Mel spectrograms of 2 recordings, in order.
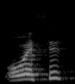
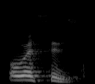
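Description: First: Said in the usual way. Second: ওয়েসিস falling to a voiced z or j ending; final j sound. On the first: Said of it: "এরপরে ওয়েসিস". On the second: Shown as a demonstration. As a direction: buzz the last consonant of ওয়েসিস, pitch dropping. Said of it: "লাস্টে জ".

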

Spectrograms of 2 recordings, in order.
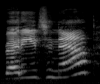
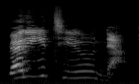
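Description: First: "Ready to nap" as a bright question, rising on "nap"; eager question with "nap" going up. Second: "Ready to nap" as a settled statement, falling on "nap"; relaxed reply with "nap" going down; answering. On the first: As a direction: ask it louder, lifting "nap" at the end. Asked, then answered in same words. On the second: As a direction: confirm it, dropping "nap" at the end. Answer echoing the question. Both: Acted.

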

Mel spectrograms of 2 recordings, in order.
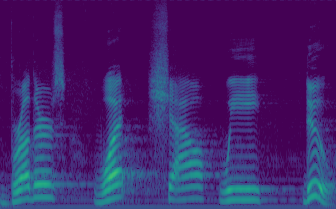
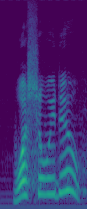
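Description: First: A higher and louder cry of "Brothers, what shall we do"; anguished cry. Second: Much higher, louder "What shall we do?"; emphatic repeat. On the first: Crowd crying out to Peter, anguished and loud. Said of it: "they said to Peter". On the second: Pastor repeating the crowd's question, louder and higher. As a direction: hurl the question back at them. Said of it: "repeated for emphasis". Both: Acted.

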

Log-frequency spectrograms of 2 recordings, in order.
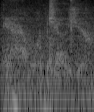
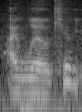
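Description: First: Breathy whispered threat; whispering. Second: Said in the usual way. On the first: Acted. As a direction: hiss the threat under your breath. Trash talk whisper.

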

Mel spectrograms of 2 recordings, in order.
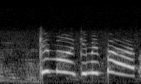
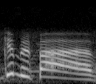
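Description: First: Much higher, coaxing a cat; squeaky coaxing. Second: Said in the usual way. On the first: Real, not acted. Owner begging her cat for a high five, squeaky. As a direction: jump up into a squeaky plea.

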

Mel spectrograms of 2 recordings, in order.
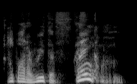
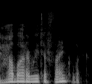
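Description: First: "Franklin" pushed higher and louder with a rising end; emphatic repeat. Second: Said in the usual way. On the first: Retold or imitated. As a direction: lean hard on "Franklin", selling the idea.

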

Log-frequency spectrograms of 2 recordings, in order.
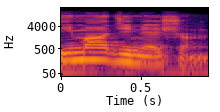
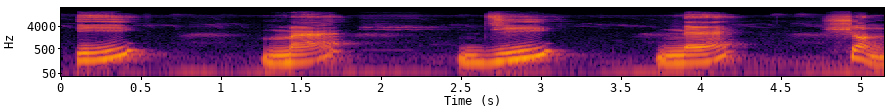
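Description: First: Said in the usual way. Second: "ই ম্যা জি নে শন" broken into separate syllables with long pauses. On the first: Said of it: "আমরা এটাকে উচ্চারণ করা". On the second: Shown as a demonstration. Teacher splits the word for learners, syllable by syllable. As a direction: say ই, ম্যা, জি, নে, শন one at a time. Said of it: "সিলেবলের মধ্যে পাট পাট পাট পাট করে".

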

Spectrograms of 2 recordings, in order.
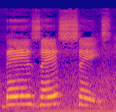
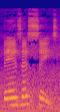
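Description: First: "Dezesseis" very drawn out, each syllable clear; palavra bem esticada. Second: "Dezesseis" as one word, moderately slow; palavra juntada. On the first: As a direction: stretch every syllable of "Dezesseis". ("Dezesseis" muito devagar, bem pronunciado) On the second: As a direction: repeat "Dezesseis" more compactly, still careful. ("Dezesseis" inteiro, um pouco devagar) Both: Shown as a demonstration. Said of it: "Formou que palavrinha?".

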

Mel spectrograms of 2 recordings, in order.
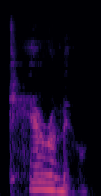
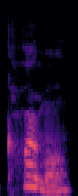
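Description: First: Caramel in three syllables, CARE-uh-mel; careful pronunciation. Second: Caramel in two syllables, CAR-mul; own habitual pronunciation. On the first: Telling how it is pronounced, caramel as CARE-uh-mel. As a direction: say "caramel" fully, ending in a clear MEL. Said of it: "it is pronounced". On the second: Admitting how they grew up saying it, caramel as CAR-mul. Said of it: "I say caramel". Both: Shown as a demonstration.

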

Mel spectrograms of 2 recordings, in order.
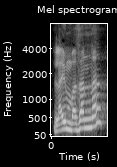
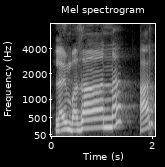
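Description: First: Said in the usual way. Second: বাজান্না slowed, final vowel held long; drawn-out reading. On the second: Shown as a demonstration. Teacher shows the long qira'at, বাজান্না held out slowly. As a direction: stretch বাজান্না with an extra alif. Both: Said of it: "এর তিনটি কেরাত আছে".

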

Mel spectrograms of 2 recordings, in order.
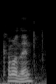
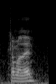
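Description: Both takes have the same delivery.

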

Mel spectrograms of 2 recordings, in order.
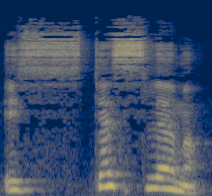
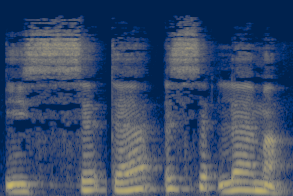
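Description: First: Said in the usual way. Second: استسلم very slowly, each syllable apart; slow dictation. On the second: Shown as a demonstration. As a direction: draw out استسلم as if writing it letter by letter. Dictating word while writing it.

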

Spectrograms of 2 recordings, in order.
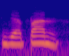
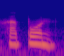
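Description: First: Japón said as English Japan, opening with a j sound; English pronunciation. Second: Said in the usual way. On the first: Shown as a demonstration. Teacher giving the English country name Japan, English pronunciation.

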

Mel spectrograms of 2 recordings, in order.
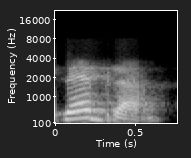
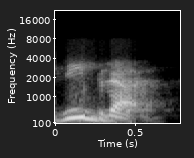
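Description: First: "zebra" with a short e, ZEB-ra; British "zebra", first vowel as in "bed"; British pronunciation. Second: "zebra" with a long ee, ZEE-bra; American "zebra", first vowel as in "see"; American pronunciation. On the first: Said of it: "In British English, we say zebra". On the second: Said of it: "In American English, they say zebra". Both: Shown as a demonstration.

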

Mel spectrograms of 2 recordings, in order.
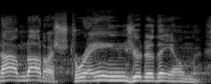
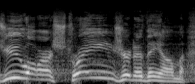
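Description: First: Said in the usual way. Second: "You" pitched up and emphasised; stress on YOU. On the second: Retold or imitated. Shepherd telling the visitor who is the stranger, stress on "You". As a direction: lean hard on "You".

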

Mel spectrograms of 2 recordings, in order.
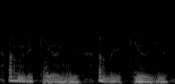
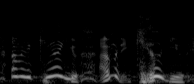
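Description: First: Coaxing threat. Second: Louder, swooping pet-talk threat; loud coaxing threat with leaping pitch; sing-song mock threat. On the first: Retold or imitated. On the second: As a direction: swoop up high on "kill" as if cooing to a dog.

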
